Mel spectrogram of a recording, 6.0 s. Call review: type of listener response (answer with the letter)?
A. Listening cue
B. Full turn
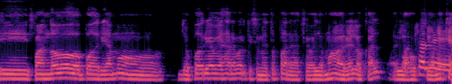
A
